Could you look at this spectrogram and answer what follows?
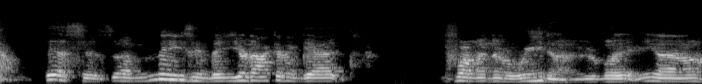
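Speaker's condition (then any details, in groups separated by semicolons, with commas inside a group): Cerebral palsy; present from birth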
